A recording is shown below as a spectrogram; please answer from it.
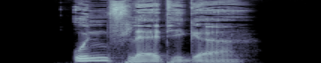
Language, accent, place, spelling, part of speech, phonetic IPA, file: German, Germany, Berlin, unflätiger, adjective, [ˈʊnˌflɛːtɪɡɐ], De-unflätiger.ogg
- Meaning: inflection of unflätig: 1. strong/mixed nominative masculine singular 2. strong genitive/dative feminine singular 3. strong genitive plural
